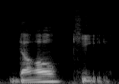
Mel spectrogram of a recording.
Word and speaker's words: Dulk: Their last name was Dulk, pronounced Doll Key. But teasingly, people called them Donkey. That makes sense.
